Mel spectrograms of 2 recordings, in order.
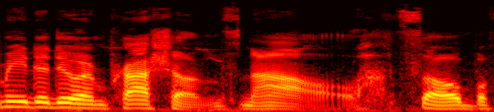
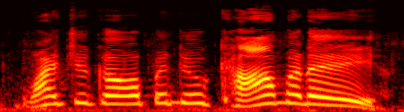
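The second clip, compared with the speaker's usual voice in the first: higher questioning voice, mock incredulous; imagined questioner; 11 semitones higher than usual. Skeptic asks the comedian why he did comedy, mock incredulous.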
